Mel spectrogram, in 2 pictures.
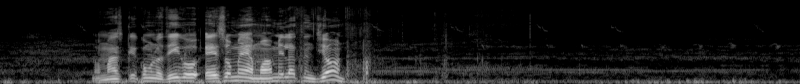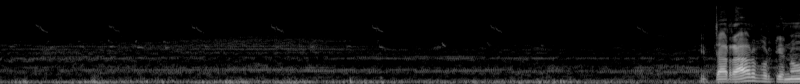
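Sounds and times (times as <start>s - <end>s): wind rumbling on microphone: 0.0s - 16.0s
high downward bird chirp: 3.6s - 14.8s.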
